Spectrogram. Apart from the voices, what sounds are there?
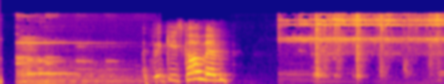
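jingling bells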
